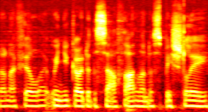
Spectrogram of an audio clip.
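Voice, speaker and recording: A woman speaks at a fairly quick pace with a very deep, low pitch. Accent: New Zealand. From New Zealand, Wellington. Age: 60s. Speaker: futurist. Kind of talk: podcast interview. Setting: indoors with harbour view.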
